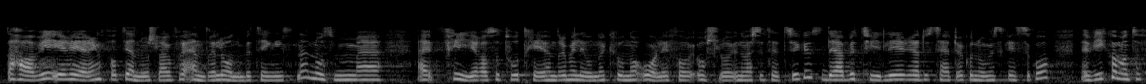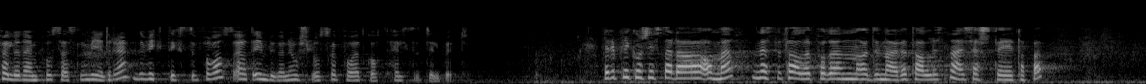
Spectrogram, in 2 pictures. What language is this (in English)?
Norwegian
